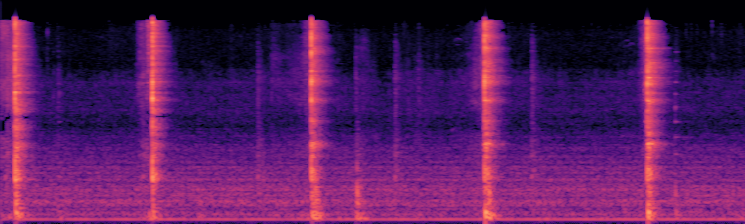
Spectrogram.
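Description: Kitchen knife clinking against a glass plate five times, about every two seconds, as it slices through a papaya, with one fainter tap about halfway through.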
